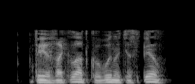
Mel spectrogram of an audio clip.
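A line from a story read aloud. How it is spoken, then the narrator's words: Plain. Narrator (Russian): спросил Баркас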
